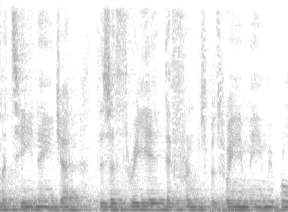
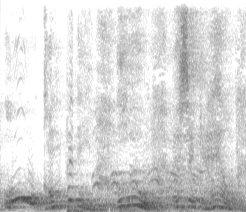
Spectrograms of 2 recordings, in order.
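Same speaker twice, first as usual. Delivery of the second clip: high, loud, overexcited whooping; all excited; 11 semitones higher, 8 dB louder, slower than usual. Acted. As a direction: gush in delight at unexpected company. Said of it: "I just get all excited".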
